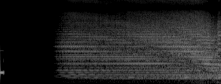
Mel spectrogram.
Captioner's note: beeping; train whistle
